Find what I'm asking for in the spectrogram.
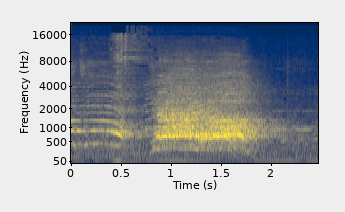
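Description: An esports arena crowd at an LPL Spring Split League of Legends match between JD Gaming and Invictus Gaming gives a brief chant, then swells into a loud, sustained roar that fades away.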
